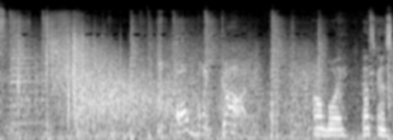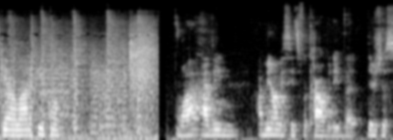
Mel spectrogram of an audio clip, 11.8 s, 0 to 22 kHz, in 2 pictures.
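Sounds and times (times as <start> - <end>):
fireworks booming and crackling: 0.0 - 8.3
speech: 2.7 - 7.0, 8.6 - 11.7.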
